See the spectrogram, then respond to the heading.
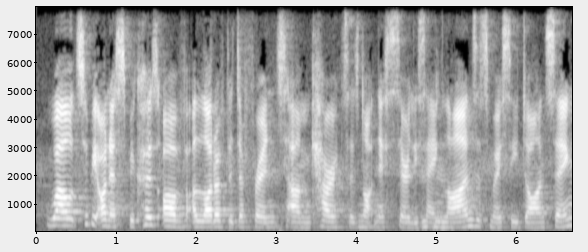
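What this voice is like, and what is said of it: South African accent. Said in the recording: “obviously I'm South African and I have an accent”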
